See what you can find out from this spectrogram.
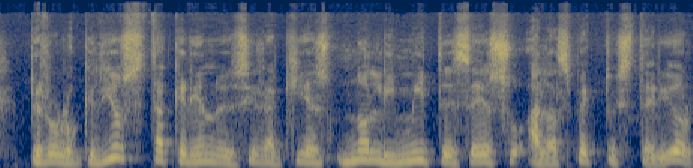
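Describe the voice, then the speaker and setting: A man's dark, mellow voice is somewhat breathy, with lively intonation. The background is quiet. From Peru. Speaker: pastor. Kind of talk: sermon.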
